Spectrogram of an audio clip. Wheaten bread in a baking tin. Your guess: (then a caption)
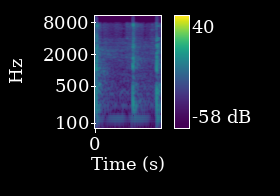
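Hollow. The bottom of a baking tin holding baked wheaten bread is struck three times, each hit giving a short, dull, hollow knock. The hollow sound shows the bread is baked through.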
